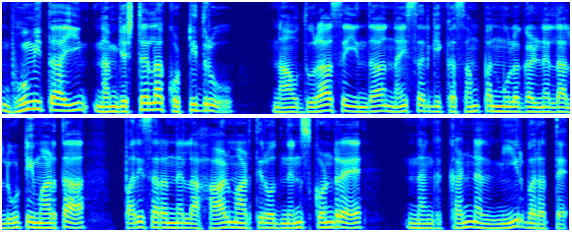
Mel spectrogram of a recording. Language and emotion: Kannada, sad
